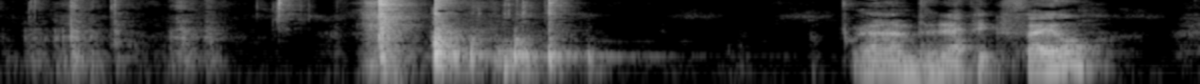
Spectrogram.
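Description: A metal clamp clicks against wood as it is set in place.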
